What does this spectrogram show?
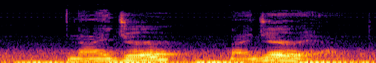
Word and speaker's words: Nigeria: Gotta say the Ni, because it's Latin. My Latin teacher was very strict on this, to pronounce them correctly and not get lazy with English imposed onto Latin. To turn the, and I probably did it, didn't I? Niger? Yeah, I said Niger, not Niger. You probably hear a lot of people pronounce it Nigeria and Niger. No. It's a G. G. Nigeria.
